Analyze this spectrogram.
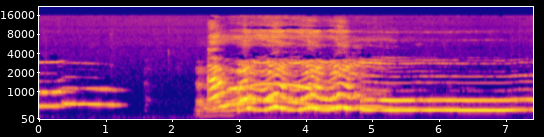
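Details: Pinto, a pet dog, howls in long drawn-out tones; after a brief pause comes a rich, quavering howl with undulating pitch that settles into a steady, held note, seemingly with overlapping voices.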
